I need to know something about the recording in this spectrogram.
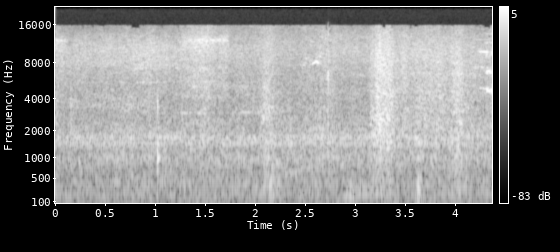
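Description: Steady low rumble and hiss of room background noise, with a few faint clicks and a slight swell about three seconds in.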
